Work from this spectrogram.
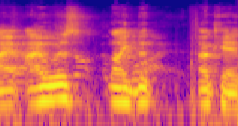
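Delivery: halting, stammering start, tripping over the opening words. Explaining oneself amid several overlapping speakers, stammering. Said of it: "now I'm stammering".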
